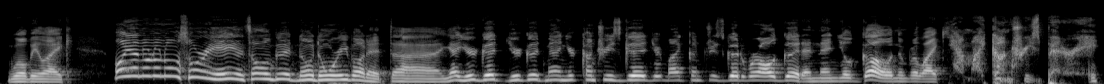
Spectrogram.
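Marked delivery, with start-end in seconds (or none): 1.1-8.0 much higher, louder, gushing Canadian niceness; high, bright mock-Canadian apology; overly polite Canadian. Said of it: "We don't always talk like that". 9.5-11.0 whispered sly Canadian aside; smug whisper. Retold or imitated. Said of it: "We don't always talk like that".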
